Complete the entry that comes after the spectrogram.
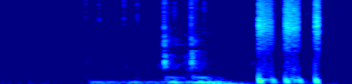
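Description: Keys pressed on a computer keyboard while entering notes in Famitracker, a short cluster of distinct clicks that starts soft and ends with three sharper, louder taps, close and isolated.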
